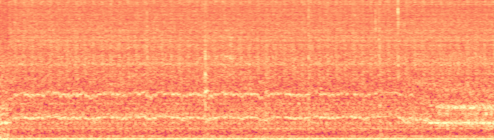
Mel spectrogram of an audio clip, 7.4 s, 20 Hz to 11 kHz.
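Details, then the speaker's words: 1956 Cadillac Sedan DeVille, driven over 100 miles since restoration, idling in gear: steady high whine over the engine, worse in reverse, fading in park, quieter than before; worn automatic transmission. "see if you hear that squeaky that whining noise now remember the clip you just saw it's actually not as loud as it used to be it's not a good noise"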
